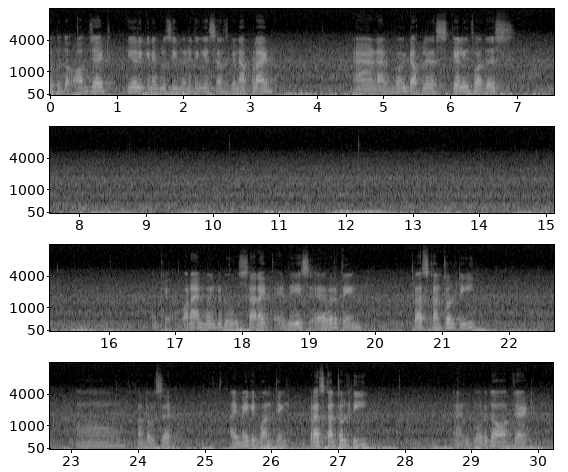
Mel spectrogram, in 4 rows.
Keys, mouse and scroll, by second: 0.8-2.4 scroll down 8, 2.4-4.4 middle drag, 4.4-5.5 scroll up 10, 5.5-10.2 middle drag, 10.2-13.4 drag, 14.2 ctrl+z, 15.9-19.4 middle drag, 19.4 shift+click, 21.0 ctrl+t, 24.2 ctrl+z, 26.1 click, 27.2 ctrl+t, 28.3-30.2 drag.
